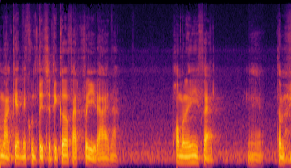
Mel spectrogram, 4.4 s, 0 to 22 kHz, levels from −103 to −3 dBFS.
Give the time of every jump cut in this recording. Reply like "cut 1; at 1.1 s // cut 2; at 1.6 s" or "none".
none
